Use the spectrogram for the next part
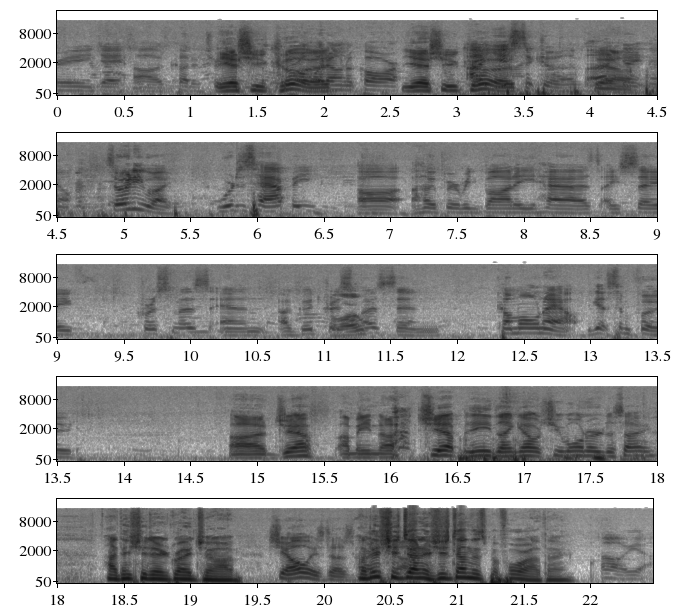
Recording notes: broadcasting live from Campbell Road Nursery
